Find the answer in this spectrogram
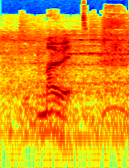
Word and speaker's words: Mouat: pronounce your last name moet not moet see it seems easy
